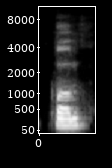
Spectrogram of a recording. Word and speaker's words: pomme: pommes de terre une pomme de terre dans le mot pomme les deuxm reste en suspens pomme et dans le mot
